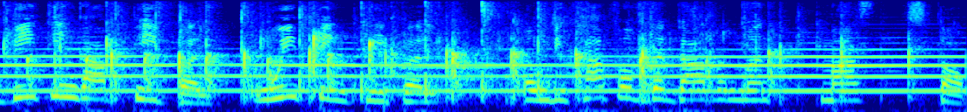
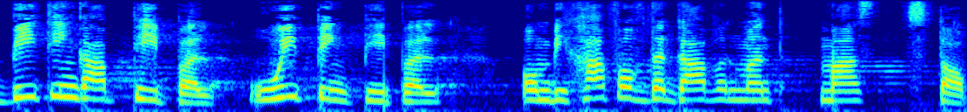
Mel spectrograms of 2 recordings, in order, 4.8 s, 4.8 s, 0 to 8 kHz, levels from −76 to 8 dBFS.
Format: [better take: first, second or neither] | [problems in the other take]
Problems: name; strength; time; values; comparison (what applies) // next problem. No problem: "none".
second | background sound (Trumpet + Applause / Clapping); 5 dB above the speech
